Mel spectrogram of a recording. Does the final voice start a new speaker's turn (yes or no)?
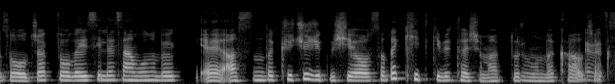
yes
